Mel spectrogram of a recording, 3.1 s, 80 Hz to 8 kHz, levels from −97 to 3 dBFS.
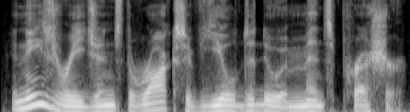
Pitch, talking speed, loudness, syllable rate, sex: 115 Hz, 195 wpm, -16 LUFS, 5.9 syllables/s, male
